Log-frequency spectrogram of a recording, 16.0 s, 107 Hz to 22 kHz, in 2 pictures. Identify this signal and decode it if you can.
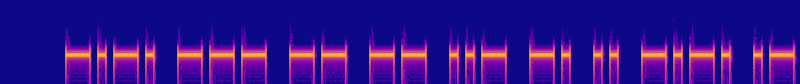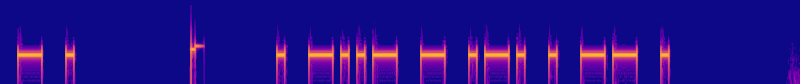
Morse code, heard as a keyed tone, about 15 wpm, 700 Hz. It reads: COMMUNICATE EXTREME
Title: Sentences from Top 1300 Words - New Word Drill - 15wpm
